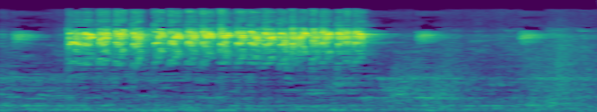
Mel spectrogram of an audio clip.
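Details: Little spiderhunter (Arachnothera longirostra) sings a fast, even run of about twenty high, sharp notes lasting two seconds, followed by a few scattered single chips.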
